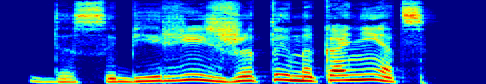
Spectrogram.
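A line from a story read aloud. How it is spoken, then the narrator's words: Growled. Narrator (Russian): прорычал мистер Ланкастер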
